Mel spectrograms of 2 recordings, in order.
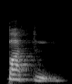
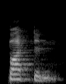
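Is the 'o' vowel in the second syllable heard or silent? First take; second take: silent; silent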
